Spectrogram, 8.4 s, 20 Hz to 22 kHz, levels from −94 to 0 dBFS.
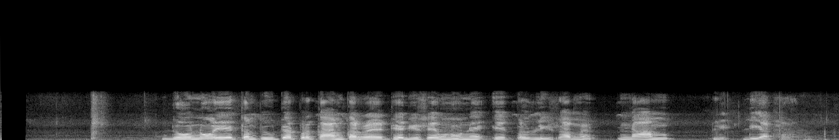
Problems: background sounds at intervals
